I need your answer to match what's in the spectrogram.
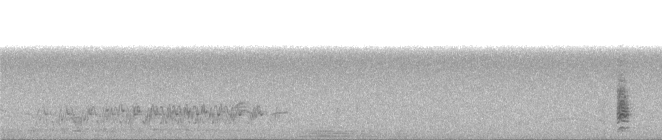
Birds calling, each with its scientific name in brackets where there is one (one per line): Hawaii Amakihi (Chlorodrepanis virens)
